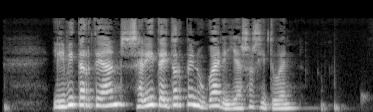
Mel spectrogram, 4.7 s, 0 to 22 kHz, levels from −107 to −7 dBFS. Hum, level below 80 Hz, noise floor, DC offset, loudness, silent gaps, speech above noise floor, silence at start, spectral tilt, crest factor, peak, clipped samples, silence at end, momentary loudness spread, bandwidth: none; -68 dBFS; -60 dBFS; under 0.1%; -23 LUFS; none; 37 dB; 0.05 s; -5 dB/octave; 16 dB; -8 dBFS; under 0.1%; 0.45 s; 9 LU; 11.5 kHz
